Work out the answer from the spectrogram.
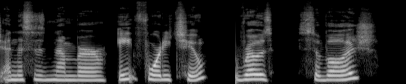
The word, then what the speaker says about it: Rose Sauvage: The next shade is Rose Savage, and this is number 842. Rose Sauvage. Beautiful. It's nothing like I pronounced it. It's Rose Sauvage.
